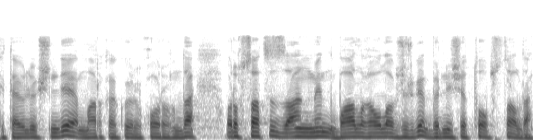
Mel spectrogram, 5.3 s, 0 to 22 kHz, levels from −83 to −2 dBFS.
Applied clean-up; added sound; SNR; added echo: none; none; none; none.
